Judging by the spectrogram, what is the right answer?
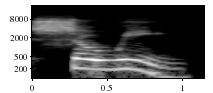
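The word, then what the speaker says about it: Samhain: scotland wales okay um the celtic people had a holiday named s-a-m-h-i-m but we do pronounce it like that we pronounce it so ween i have no idea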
